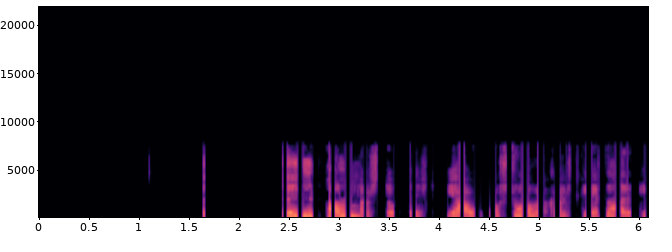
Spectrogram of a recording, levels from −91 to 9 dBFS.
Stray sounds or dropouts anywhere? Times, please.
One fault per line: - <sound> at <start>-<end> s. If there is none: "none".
none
